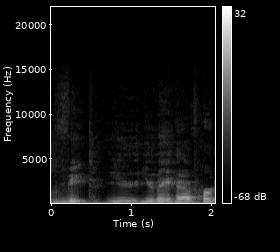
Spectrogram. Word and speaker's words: wit: wheat beer style but it is pronounced vite for the color white nonetheless let's get this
